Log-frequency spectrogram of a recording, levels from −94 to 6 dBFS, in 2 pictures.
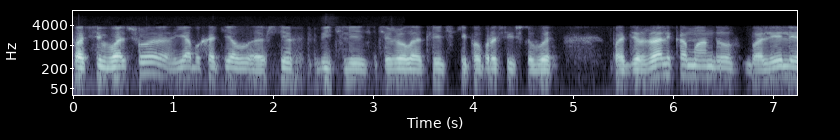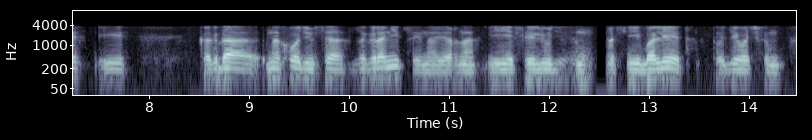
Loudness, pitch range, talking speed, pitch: -21 LUFS, 95-110 Hz, 115 wpm, 95 Hz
